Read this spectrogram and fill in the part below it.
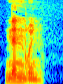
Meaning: brown dwarf (sub-stellar object)
- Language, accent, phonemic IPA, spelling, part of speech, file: French, France, /nɛn bʁyn/, naine brune, noun, LL-Q150 (fra)-naine brune.wav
